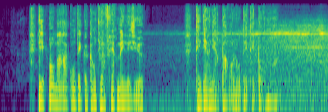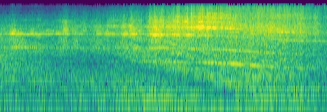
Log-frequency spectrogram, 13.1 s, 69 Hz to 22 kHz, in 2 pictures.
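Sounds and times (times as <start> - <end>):
speech: 0.8 - 3.0, 3.7 - 5.8
jet airliner engines roaring at Charles de Gaulle airport: 2.1 - 13.1.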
